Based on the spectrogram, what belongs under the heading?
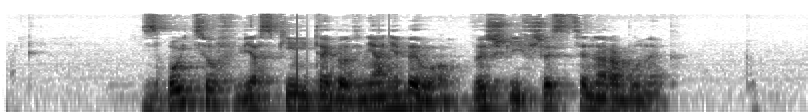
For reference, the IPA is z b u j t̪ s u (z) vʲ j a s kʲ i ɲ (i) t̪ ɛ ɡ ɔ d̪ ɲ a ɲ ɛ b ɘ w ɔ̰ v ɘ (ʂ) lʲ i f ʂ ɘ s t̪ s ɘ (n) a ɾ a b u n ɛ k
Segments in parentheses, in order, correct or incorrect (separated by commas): incorrect, correct, correct, correct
